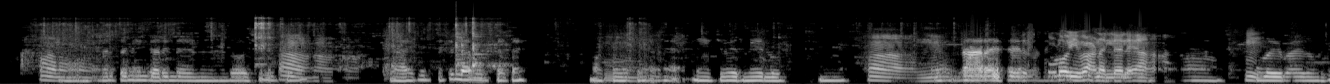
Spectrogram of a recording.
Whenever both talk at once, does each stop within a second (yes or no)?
no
